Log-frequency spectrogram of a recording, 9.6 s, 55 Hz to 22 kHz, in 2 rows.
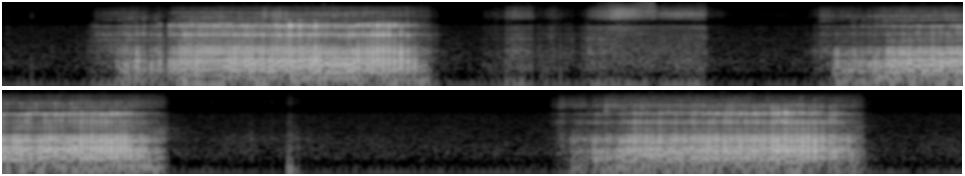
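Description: Three loud, rough, rattling snores on inhaling, with softer breathy exhales between, at about 17 breaths a minute; ordinary adult snoring.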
